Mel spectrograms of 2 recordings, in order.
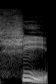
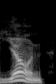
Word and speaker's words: shi: people count to 10 they use the number four as she instead of yon just because it has a better Tempo so let's try counting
